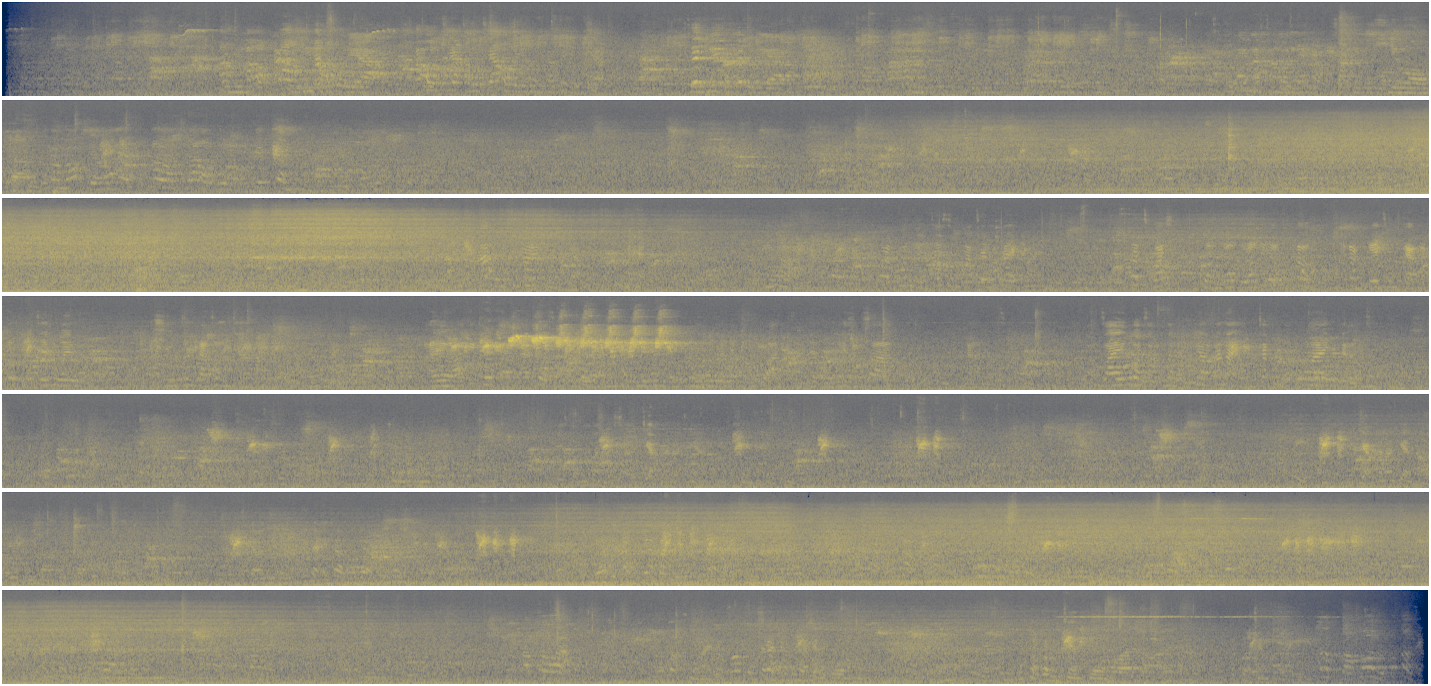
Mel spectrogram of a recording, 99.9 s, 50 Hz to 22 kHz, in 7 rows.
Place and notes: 五華公園, Sanchong Dist., New Taipei City - In the park
in the Park, Woman, Birds singing, Traffic Sound
Rode NT4+Zoom H4n
Sanchong District, New Taipei City, Taiwan, 15 March 2012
